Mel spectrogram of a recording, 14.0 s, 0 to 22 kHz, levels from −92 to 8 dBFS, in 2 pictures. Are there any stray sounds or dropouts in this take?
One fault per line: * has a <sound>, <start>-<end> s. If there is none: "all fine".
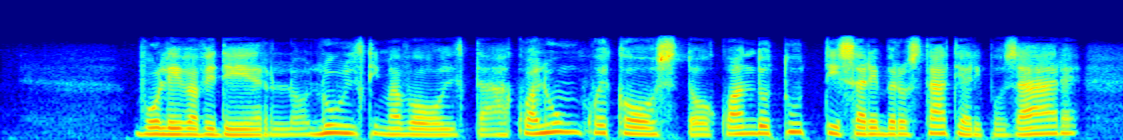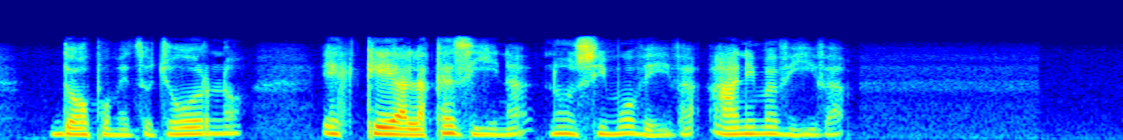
all fine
